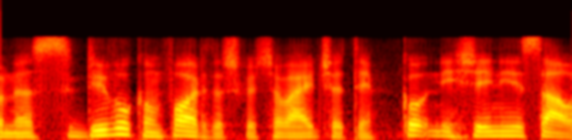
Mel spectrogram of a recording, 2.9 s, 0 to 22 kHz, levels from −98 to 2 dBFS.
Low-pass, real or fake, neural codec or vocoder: 7.2 kHz; fake; codec, 16 kHz, 0.3 kbps, FocalCodec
